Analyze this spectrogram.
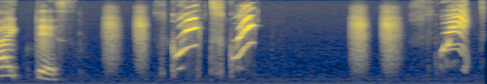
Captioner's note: sniffs and squeaks; both sniff and squeak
